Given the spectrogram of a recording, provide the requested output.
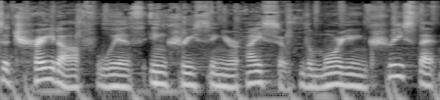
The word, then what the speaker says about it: ISO: iso today now many people including myself have pronounced this as iso and i've learned not too long ago the actual proper way to pronounce it is iso and what iso is is the sensitivity of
